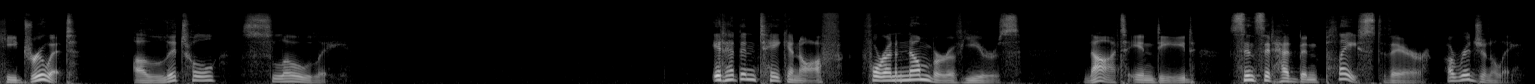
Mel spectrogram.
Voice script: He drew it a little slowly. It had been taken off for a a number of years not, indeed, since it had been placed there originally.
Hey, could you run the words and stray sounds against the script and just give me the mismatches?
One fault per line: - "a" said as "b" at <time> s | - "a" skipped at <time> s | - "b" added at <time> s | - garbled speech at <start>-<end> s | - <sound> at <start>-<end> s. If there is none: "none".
none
